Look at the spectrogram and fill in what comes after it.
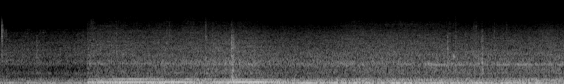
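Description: A motor vehicle engine running, a steady low hum that gets louder about a second in, with a light click in the middle.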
